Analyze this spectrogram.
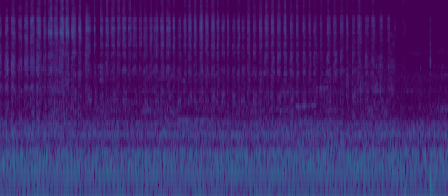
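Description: Faint, rapid, even scratching, several light strokes a second, over a steady low hum; the scratching thins out near the end.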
